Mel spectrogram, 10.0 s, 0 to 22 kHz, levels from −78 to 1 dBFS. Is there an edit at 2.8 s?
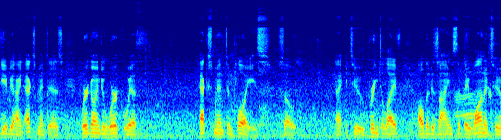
no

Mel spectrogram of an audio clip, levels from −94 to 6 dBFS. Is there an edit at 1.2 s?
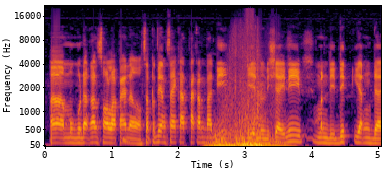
no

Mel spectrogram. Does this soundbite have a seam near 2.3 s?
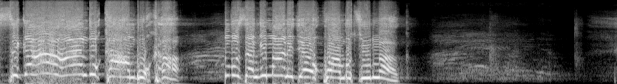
yes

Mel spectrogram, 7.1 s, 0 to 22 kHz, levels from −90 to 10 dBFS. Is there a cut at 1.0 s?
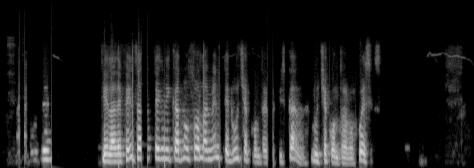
yes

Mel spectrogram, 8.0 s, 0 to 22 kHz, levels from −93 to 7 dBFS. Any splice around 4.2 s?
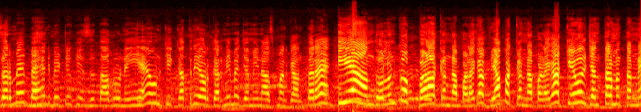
yes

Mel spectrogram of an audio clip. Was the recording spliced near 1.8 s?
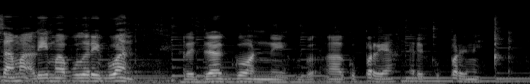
yes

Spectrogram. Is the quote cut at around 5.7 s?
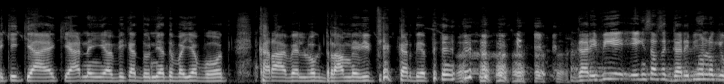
yes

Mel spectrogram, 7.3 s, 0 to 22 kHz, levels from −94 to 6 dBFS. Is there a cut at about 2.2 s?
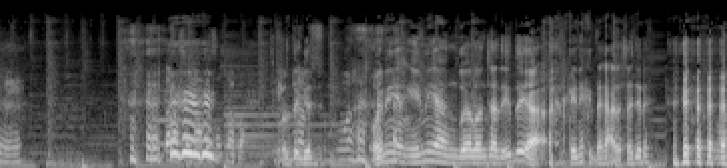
yes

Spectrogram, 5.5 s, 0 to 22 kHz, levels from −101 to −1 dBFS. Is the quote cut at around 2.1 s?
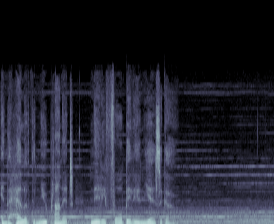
yes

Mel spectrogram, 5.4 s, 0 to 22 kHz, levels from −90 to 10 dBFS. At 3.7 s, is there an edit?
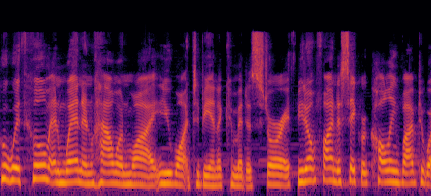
yes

